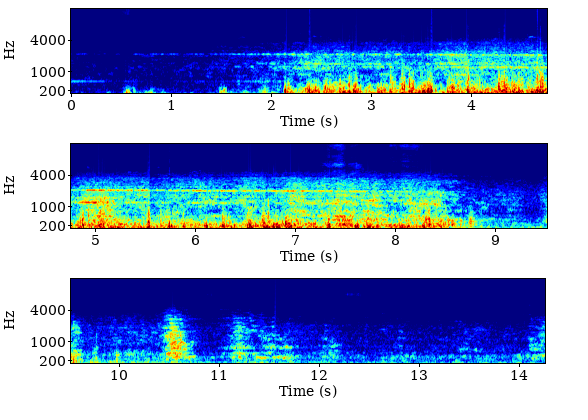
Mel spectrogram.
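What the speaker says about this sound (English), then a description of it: "join the Ryanair flights thrashing down the runway towards their rotation" A Ryanair jet roars down the runway at Manchester Airport on its takeoff run, a loud sustained engine rumble building and holding for several seconds before fading as the aircraft pulls away into the distance.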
